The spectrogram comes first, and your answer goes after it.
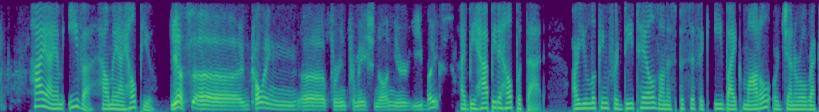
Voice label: conversation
